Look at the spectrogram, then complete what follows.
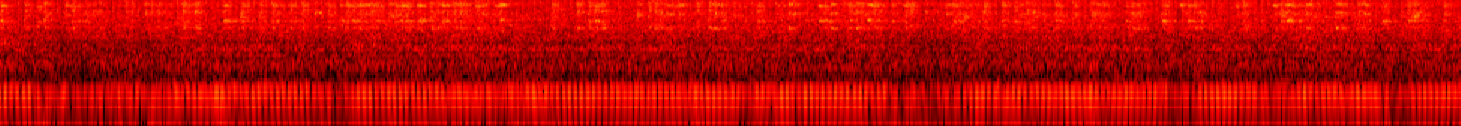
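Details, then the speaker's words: Ford Focus petrol engine at idle after sensor/intake port repair: mostly smooth hum with an occasional brief stumble, misfire less frequent than before but still present. "we have to drive it it's not as frequent as it used to be but it's still there still does it there you go right there"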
